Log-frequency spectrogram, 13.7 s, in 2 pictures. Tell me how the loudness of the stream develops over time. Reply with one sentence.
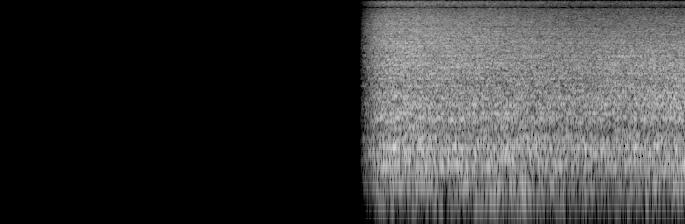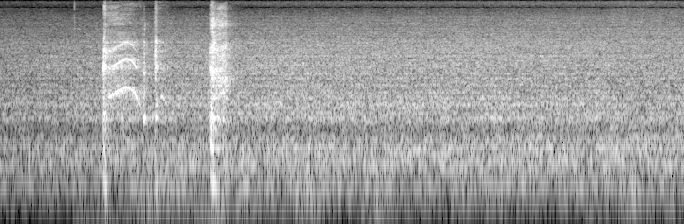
The volume of the stream goes up.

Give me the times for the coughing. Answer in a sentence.
You can hear the coughing from 7.8 to 9.2 s.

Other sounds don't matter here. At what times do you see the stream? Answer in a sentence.
The stream can be heard from 3.6 to 13.6 s.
